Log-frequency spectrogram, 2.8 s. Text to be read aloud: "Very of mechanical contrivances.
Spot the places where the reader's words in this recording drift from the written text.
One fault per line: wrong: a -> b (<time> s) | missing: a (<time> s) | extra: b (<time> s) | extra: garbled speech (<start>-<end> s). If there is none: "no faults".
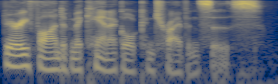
extra: fond (0.3 s)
